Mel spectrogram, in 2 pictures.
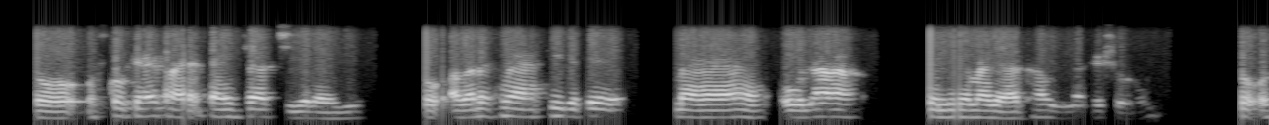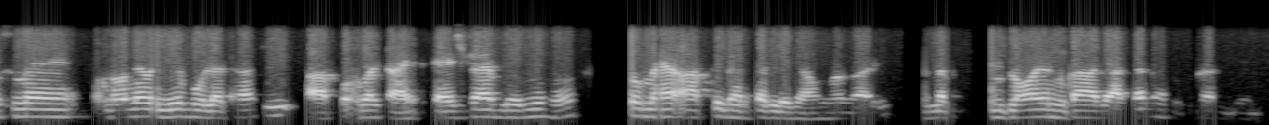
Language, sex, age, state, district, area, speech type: Hindi, male, 18-30, Madhya Pradesh, Jabalpur, urban, conversation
